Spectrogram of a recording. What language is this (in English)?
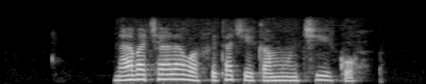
Ganda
